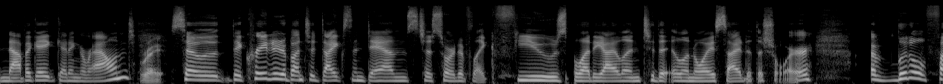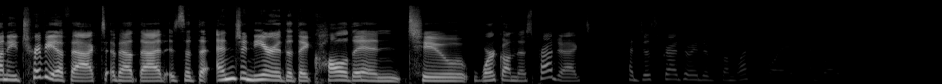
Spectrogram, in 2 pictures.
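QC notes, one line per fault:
No faults heard anywhere in the speech.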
